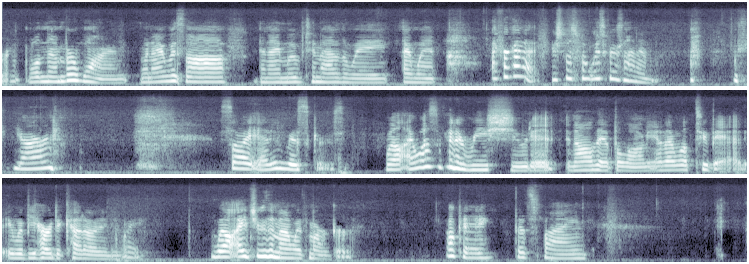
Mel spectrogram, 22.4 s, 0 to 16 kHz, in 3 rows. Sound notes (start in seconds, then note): 6.8 laughs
